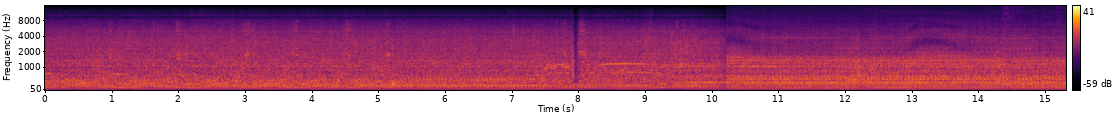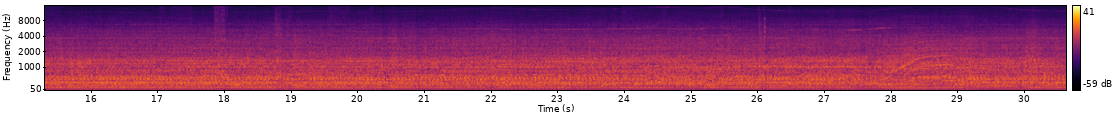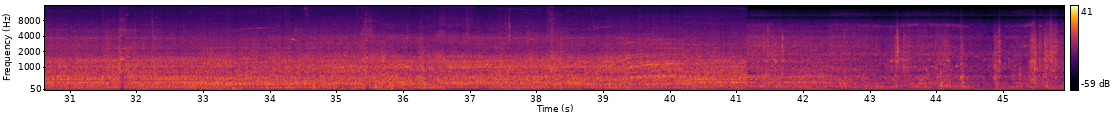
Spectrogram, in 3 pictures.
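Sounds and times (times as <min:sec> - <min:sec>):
tractor diesel engine running: 0:09.3 - 0:41.2.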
